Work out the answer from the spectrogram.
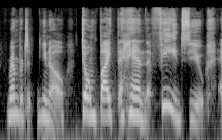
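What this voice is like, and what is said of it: Imitated friend's accent. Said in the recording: “I'm sorry to do this sort of like accent... and this is how he talks”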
